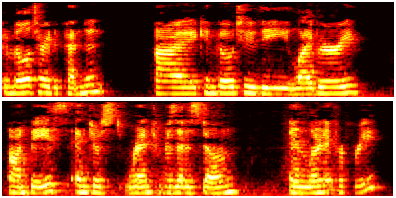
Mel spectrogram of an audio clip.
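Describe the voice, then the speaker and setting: A woman's voice: mid-range voice, a bit bright. A young woman co-hosting a podcast in casual chat, talking freely with lots of fillers and laughs. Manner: chatty, laughs often, many fillers. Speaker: podcast co-host. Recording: muffled lo-fi recording.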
